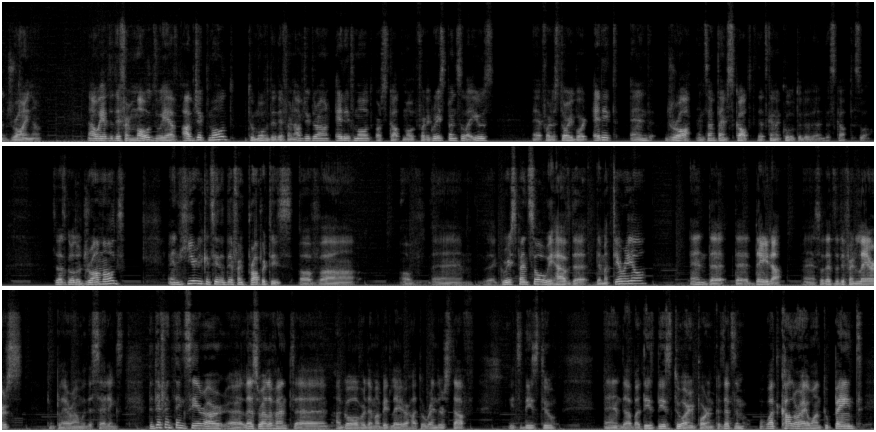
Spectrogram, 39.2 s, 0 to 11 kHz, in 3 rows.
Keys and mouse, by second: 2.3-14.1 drag, 16.6 click, 19.3 click, 23.5 click, 33.4 click, 33.9 click, 35.4 click, 36.1 click.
